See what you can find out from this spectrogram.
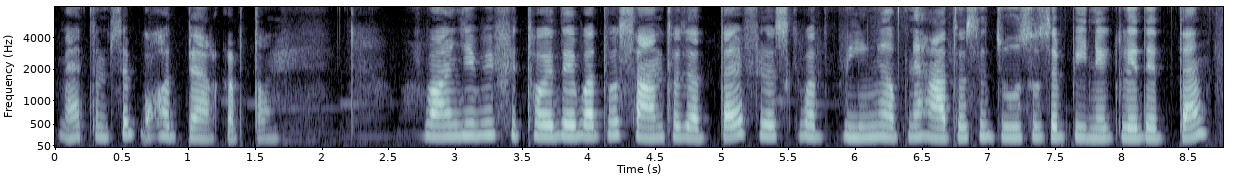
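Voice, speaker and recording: A woman's voice: a little high, level tone, fairly quick, few pauses, darkish tone, clean tone, dry recording. A woman casually retelling a fan story in a chatty way, with fillers and self-corrections.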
